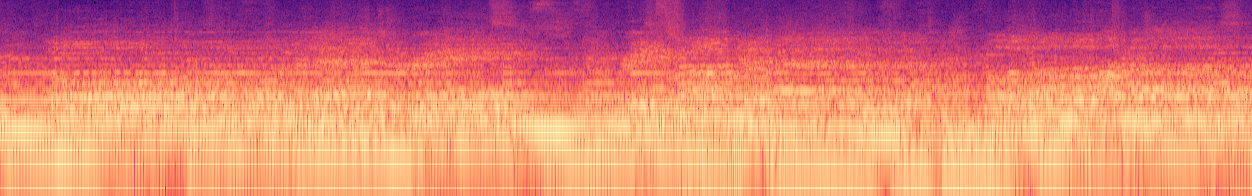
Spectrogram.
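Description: Congregation singing a hymn together, led by a small worship band with keyboard and guitar. Long held notes move slowly from chord to chord over a steady bass.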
